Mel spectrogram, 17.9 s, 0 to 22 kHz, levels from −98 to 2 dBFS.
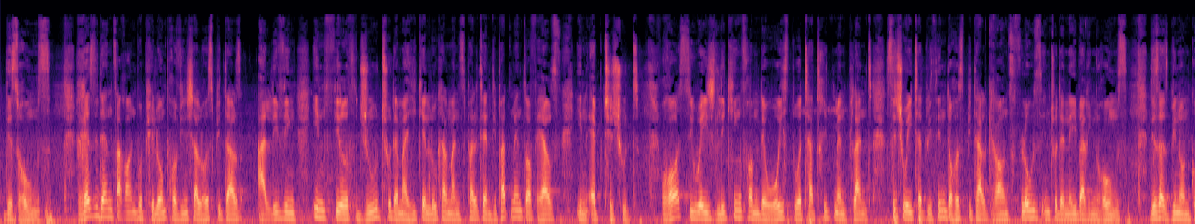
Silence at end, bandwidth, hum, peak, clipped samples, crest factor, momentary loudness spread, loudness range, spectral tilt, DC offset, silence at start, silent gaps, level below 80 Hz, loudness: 0 s; 16 kHz; none; -4 dBFS; under 0.1%; 14 dB; 7 LU; 1 LU; -6 dB/octave; under 0.1%; 0 s; none; -38 dBFS; -19 LUFS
